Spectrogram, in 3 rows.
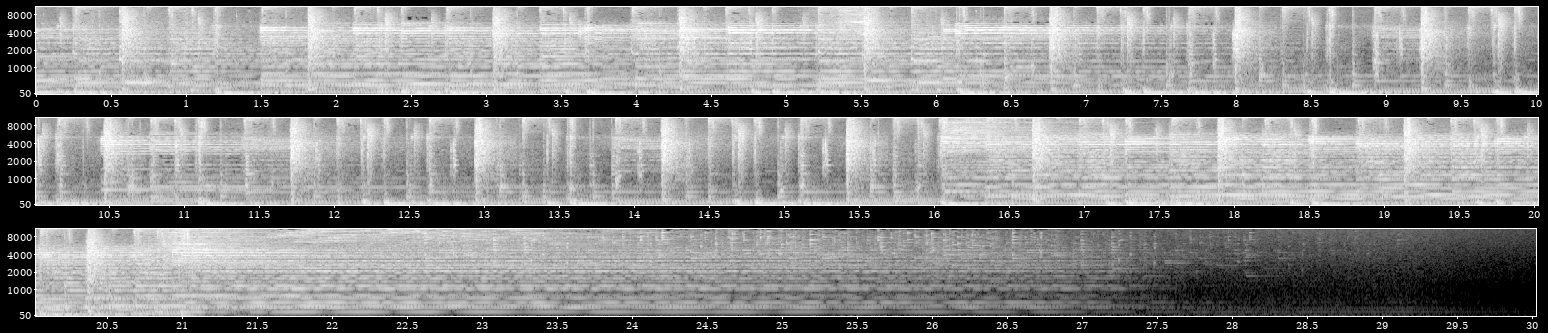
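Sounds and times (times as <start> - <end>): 
twangy mystery music: 0.0 - 21.3.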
